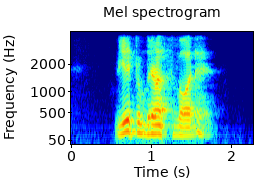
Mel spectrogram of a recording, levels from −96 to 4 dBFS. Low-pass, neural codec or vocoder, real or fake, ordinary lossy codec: 3.6 kHz; codec, 16 kHz, 1 kbps, FunCodec, trained on LibriTTS, 50 frames a second; fake; none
